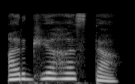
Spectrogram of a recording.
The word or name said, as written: ಅರ್ಘ್ಯಹಸ್ತ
